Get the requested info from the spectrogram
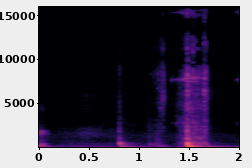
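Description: A cordless drill being set against a screw in a 1977 Corvette's rear window trim: a few short knocks of the bit and tool against the metal, the loudest about one and a half seconds in, with a brief whir of the drill motor.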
